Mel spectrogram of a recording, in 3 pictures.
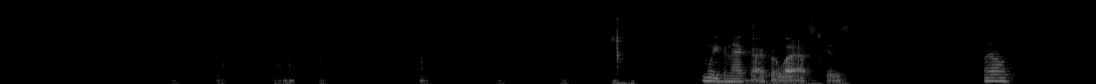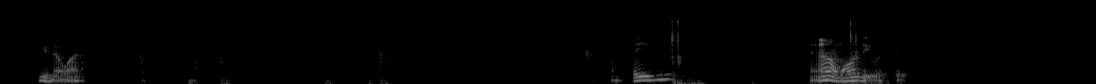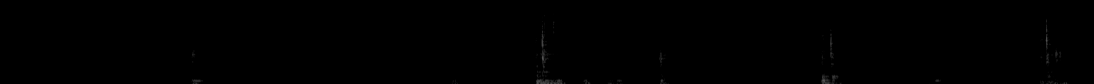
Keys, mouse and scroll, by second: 0.3-0.6 scroll down 1, 0.7 middle click, 1.0 scroll up 1, 1.5 click, 1.8 shift+middle click, 2.3 middle click, 2.3 middle click, 2.6 scroll down 1, 2.9 shift+middle click, 3.4 scroll up 1, 3.9 shift+middle click, 4.1 middle click, 4.8 click, 5.2 shift+middle click, 6.4 middle click, 7.1 scroll down 1, 7.3 Tab, 7.5 middle click, 9.2 Tab, 9.6 middle click, 10.1 scroll down 1, 10.5 middle click, 11.1 click, 11.7 middle click, 12.1 Tab, 12.5 middle click, 12.8 shift+middle click, 14.0 middle click, 14.1 click, 14.5 alt+z, 17.8 click, 19.3 x, 20.6 click, 21.2 middle click, 23.6 alt+z, 24.3 middle click, 24.7-25.0 scroll down 1, 25.0 middle click, 26.2 click, 27.9 alt+click, 28.7 middle click, 28.7 middle click, 30.0 space, 31.1 click, 32.2 ctrl+e.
